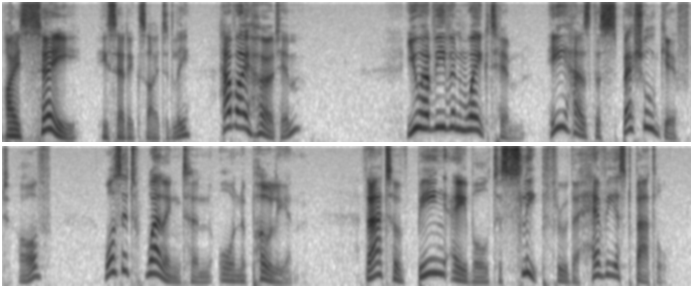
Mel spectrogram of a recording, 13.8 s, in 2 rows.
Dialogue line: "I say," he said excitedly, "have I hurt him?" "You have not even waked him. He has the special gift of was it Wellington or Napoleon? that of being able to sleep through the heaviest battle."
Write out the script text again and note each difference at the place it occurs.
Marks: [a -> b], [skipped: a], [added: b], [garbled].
"I say," he said excitedly, "have I [hurt -> heard] him?" "You have [skipped: not] even waked him. He has the special gift of was it Wellington or Napoleon? that of being able to sleep through the heaviest battle."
